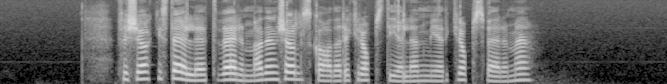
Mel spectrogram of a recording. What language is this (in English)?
Swedish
